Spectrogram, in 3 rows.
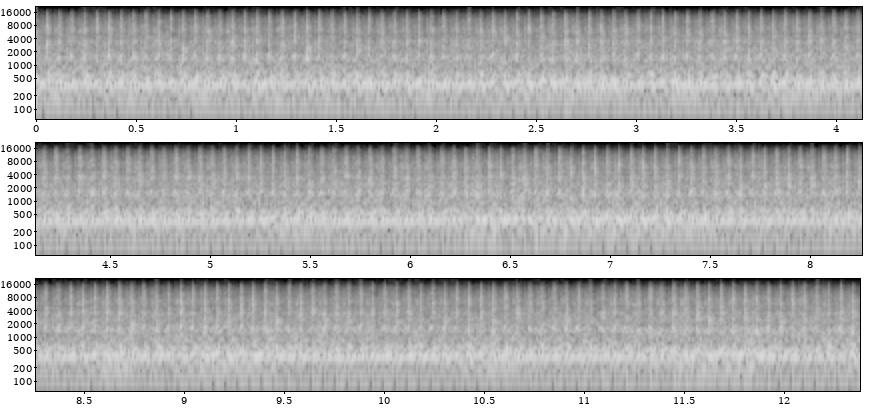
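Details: Suzuki Sidekick after swapping the old 8-valve engine for a 16-valve, first run with distributor timing set around 8 degrees BTDC: steady, slightly lumpy idle with an even low pulse about three per second; holds idle fine.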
